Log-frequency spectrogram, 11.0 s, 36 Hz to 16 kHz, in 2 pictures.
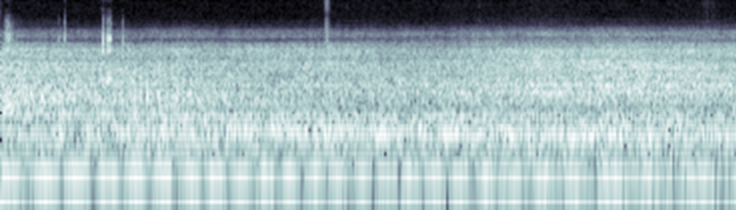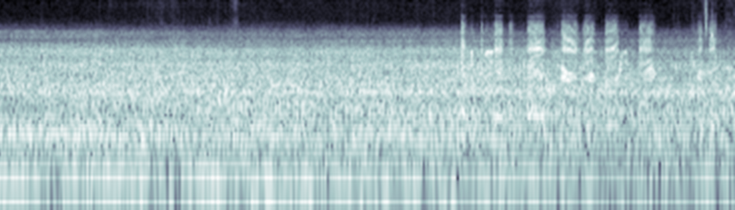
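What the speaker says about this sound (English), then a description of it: "Q400 on approach" A Q400 turboprop airliner on approach to Vancouver airport drones steadily and loudly throughout, a continuous low engine rumble with broadband roar, with faint higher ticks near the end.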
